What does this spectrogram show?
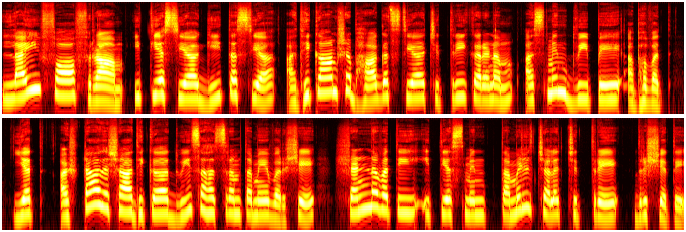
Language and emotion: Sanskrit, neutral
